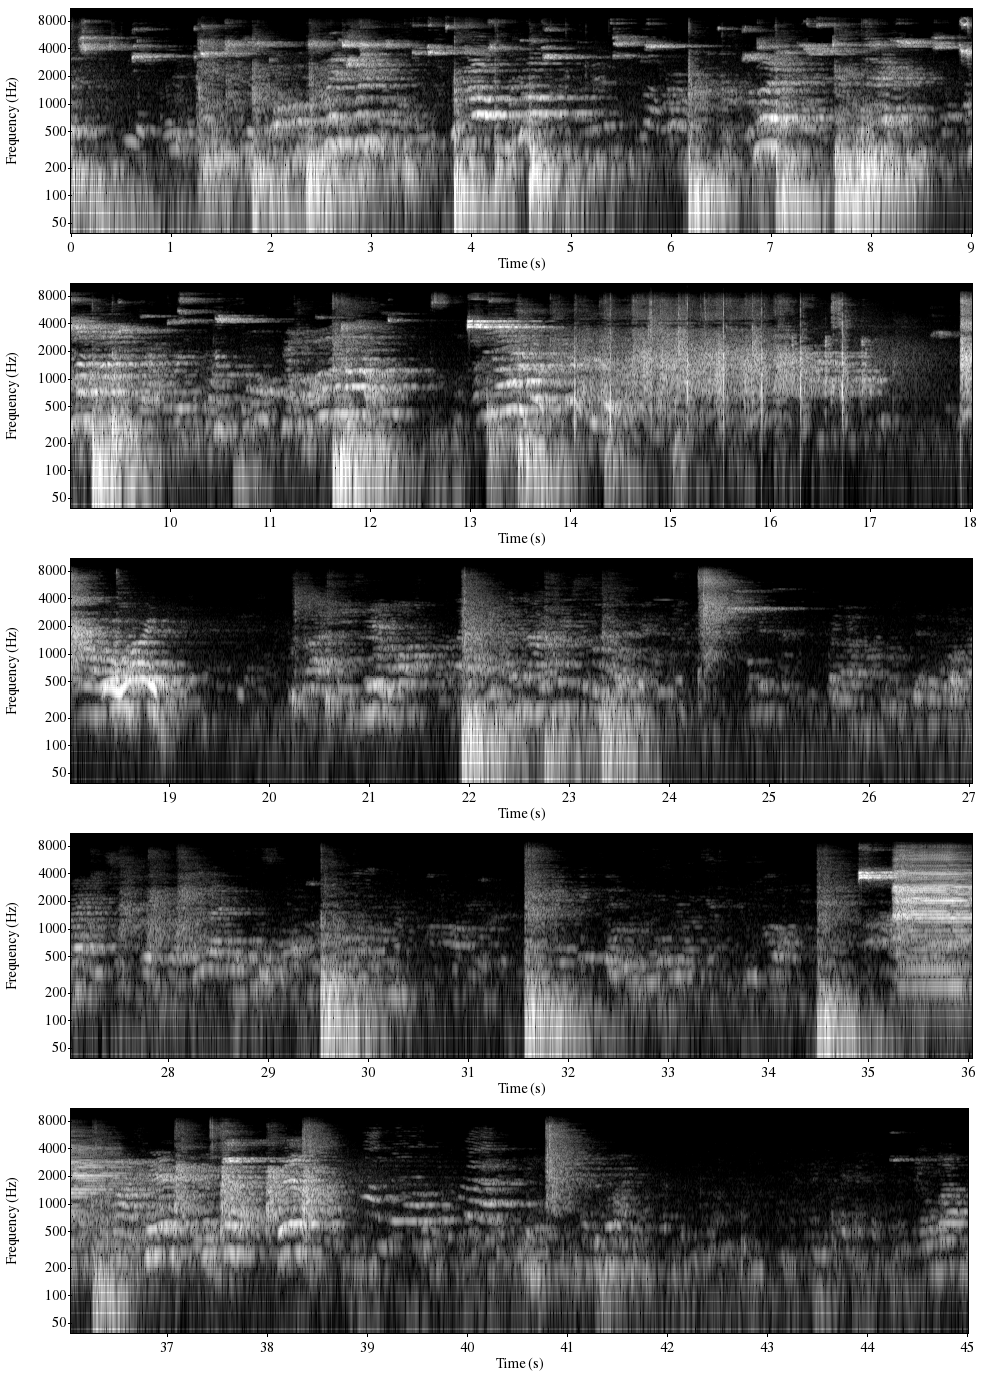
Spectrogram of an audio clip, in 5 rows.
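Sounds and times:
sneakers squeaking: 0:00.0 - 0:14.0, 0:22.8 - 0:25.5, 0:29.4 - 0:30.3, 0:34.5 - 0:36.7, 0:44.2 - 0:44.6
basketball bouncing on wooden floor: 0:03.8 - 0:05.0.

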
